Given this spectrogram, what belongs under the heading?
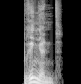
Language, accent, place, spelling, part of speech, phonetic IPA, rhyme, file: German, Germany, Berlin, bringend, verb, [ˈbʁɪŋənt], -ɪŋənt, De-bringend.ogg
- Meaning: present participle of bringen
